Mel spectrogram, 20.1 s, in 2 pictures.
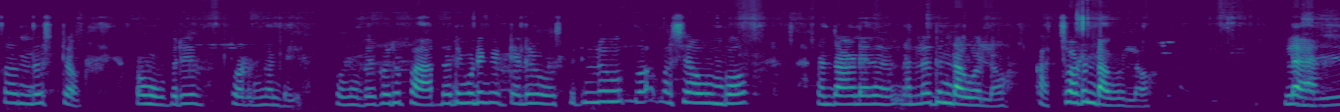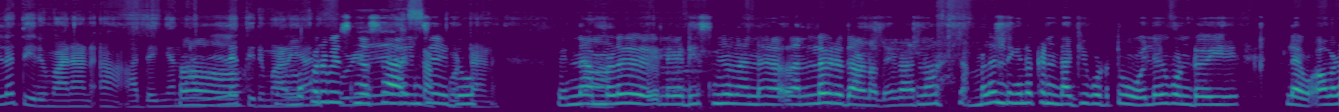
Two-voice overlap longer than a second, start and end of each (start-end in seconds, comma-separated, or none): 11.4-13.6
